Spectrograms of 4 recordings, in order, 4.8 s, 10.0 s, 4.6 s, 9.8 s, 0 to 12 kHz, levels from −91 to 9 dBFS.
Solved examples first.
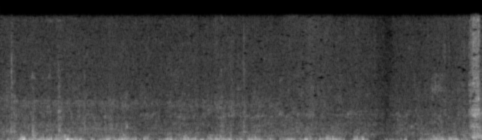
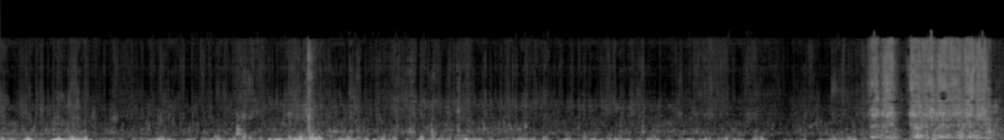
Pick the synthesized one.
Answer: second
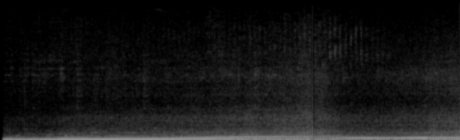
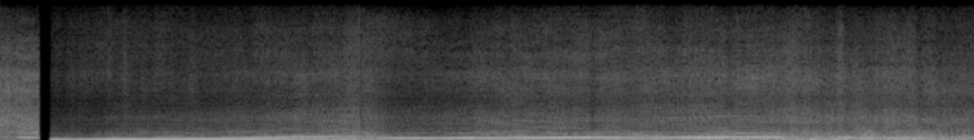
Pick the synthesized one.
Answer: second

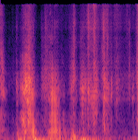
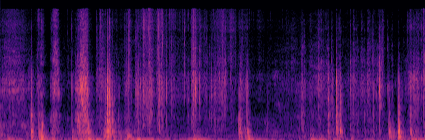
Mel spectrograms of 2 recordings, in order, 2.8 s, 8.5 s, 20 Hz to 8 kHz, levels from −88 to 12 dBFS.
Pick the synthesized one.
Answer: first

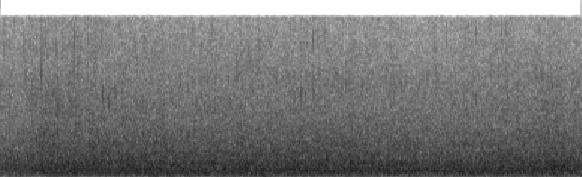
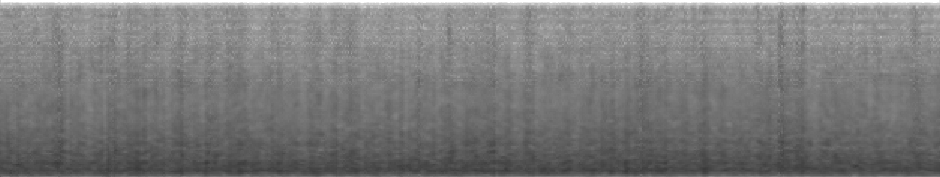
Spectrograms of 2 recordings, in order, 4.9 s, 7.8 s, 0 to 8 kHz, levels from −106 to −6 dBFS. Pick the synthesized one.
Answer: second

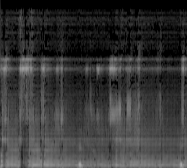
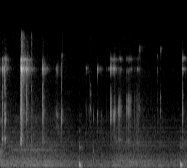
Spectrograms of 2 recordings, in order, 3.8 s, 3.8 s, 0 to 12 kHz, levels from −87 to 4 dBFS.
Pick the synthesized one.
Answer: first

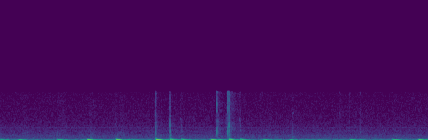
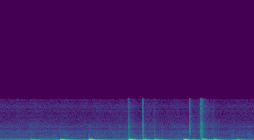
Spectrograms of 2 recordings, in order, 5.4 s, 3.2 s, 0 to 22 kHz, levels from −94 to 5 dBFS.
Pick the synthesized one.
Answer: second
